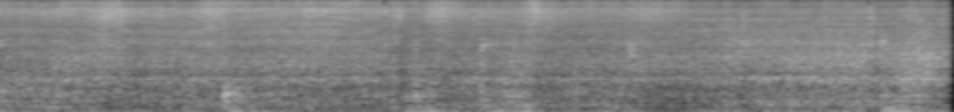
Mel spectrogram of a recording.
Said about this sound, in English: We actually want to fry the rice.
